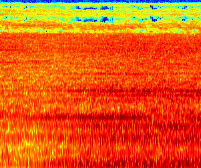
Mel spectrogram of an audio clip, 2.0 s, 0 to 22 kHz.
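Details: Goodman 3-ton condenser, 7 years old, running after repair: steady low hum, even pulsing compressor drone, no rattles or chatter. Unit running normally, and the customer reports it cooling great.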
